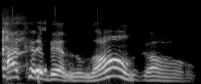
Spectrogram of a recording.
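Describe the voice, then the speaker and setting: A woman's voice: medium pitch, sing-song, slow, bright, forceful tone, no room sound. A woman in her sixties, a guest in a casual chat, teasing and laughing often. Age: 60s.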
